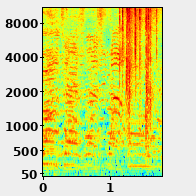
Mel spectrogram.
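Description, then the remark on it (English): A crowd in an auditorium cheers on robots at a robot competition, shouting loudly and steadily, many voices overlapping in excited yells with a few sharp bursts of noise near the end. “So we're using the robot to do complete some missions, and we had to cheer so we can help them get the enthusiastic so they can do it better.”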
